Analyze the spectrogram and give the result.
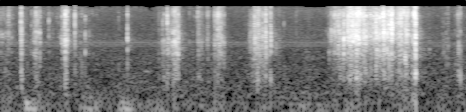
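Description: Fingers pinch, pull and squeeze a green bead play foam ball made of polystyrene beads, rolling it into a ball. Irregular bright crackles and crunchy crushing bursts are heard, swelling into a denser, louder crackling stretch near the end.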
